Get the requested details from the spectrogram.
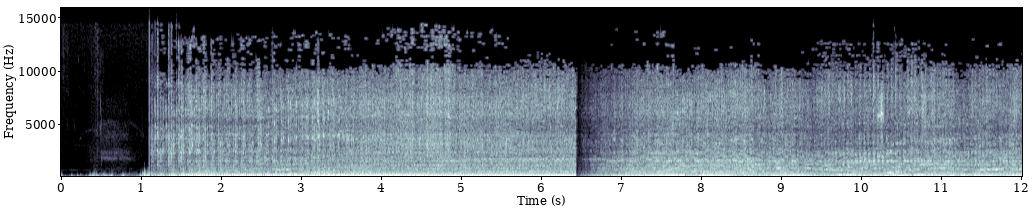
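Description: A small tractor engine runs loudly and steadily close by.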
